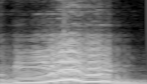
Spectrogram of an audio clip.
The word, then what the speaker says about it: Bain: Even though R is silent, you just remember B-A-I-N, Bain.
